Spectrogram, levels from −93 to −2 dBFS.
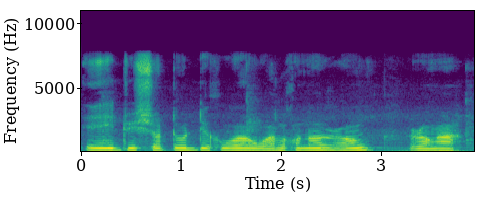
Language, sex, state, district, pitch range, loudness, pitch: Assamese, male, Assam, Kamrup Metropolitan, 170-185 Hz, -14 LUFS, 180 Hz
